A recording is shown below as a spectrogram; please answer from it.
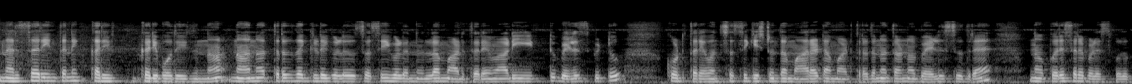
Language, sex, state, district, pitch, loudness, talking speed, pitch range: Kannada, female, Karnataka, Dharwad, 140 Hz, -20 LUFS, 140 wpm, 130-145 Hz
